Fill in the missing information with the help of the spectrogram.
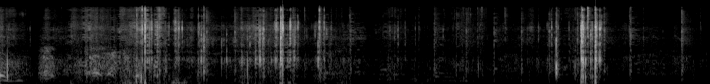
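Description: Dry leaves and bramble stems crackling and rustling as a person pushes and tumbles through undergrowth, in a dense run from about a second in to past three seconds and one sharp burst near six seconds.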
